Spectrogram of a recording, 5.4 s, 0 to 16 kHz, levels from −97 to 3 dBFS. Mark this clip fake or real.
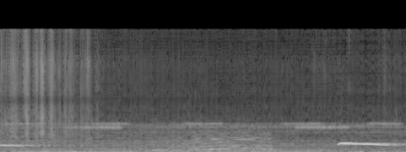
fake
